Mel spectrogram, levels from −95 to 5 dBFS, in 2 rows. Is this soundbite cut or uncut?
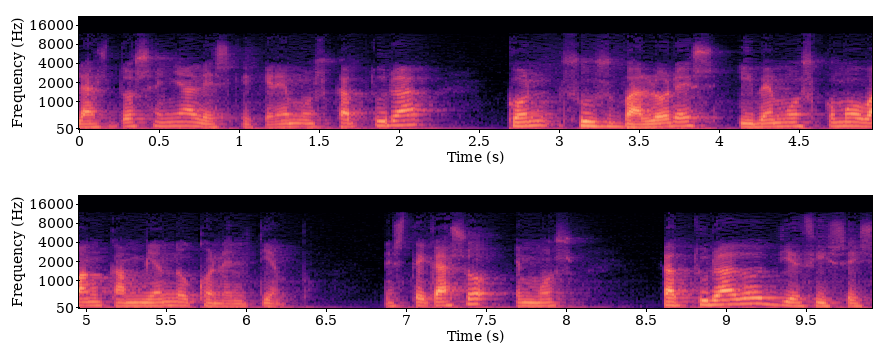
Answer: uncut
